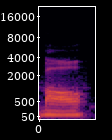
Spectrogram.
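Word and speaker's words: Baal: boss in the whole game is Bale, is what we call him. It's spelled the same way, but pronounced differently because they just pronounced it Ball.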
